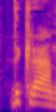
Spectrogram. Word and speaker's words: Decraene: Say it right. – Decraene. – Decraene, that's right. I had the wrong emphasis again.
